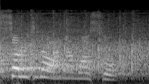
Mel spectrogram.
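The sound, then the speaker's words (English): An audience claps hands for the Lord in a steady, dense patter that fills the whole moment, with a voice speaking or calling out over the clapping throughout. “Clap your hands for the Lord and stand to your feet.”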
